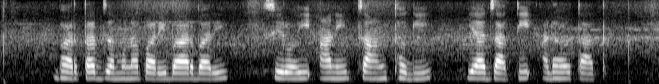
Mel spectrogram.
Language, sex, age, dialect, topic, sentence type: Marathi, female, 18-24, Northern Konkan, agriculture, statement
